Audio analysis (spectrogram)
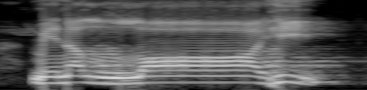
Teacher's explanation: अल्लाह के नाम से पहले जबर आ रहा है, अल्लाह का नाम पुर पढ़ा जाएगा, इसको बारीक नहीं पढ़ना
